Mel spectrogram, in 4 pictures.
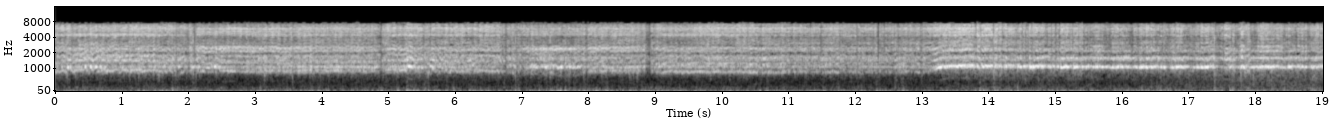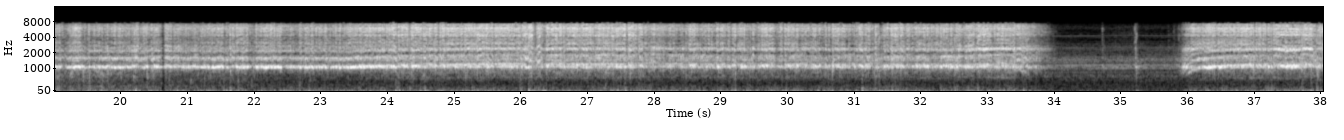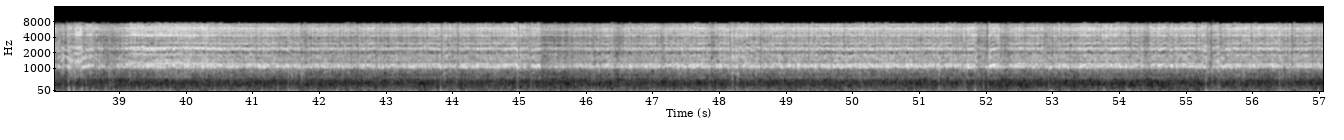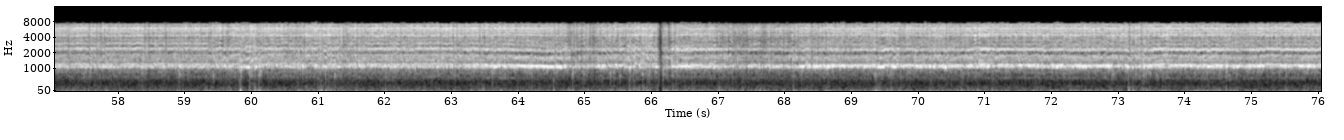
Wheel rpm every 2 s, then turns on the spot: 110, 120, 110, 110, 110, 110, 120, 150, 140, 140, 140, 140, 150, 160, 160, 160, 130, 0, 130, 160, 160, 160, 160, 160, 160, 160, 160, 160, 160, 160, 160, 160, 150, 160, 150, 150, 150, 150.
none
